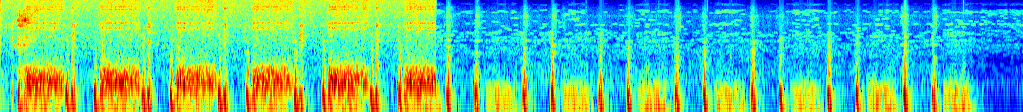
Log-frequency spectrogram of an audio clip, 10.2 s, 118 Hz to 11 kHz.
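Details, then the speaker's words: Unnamed heart murmur played as a quiz: regular heartbeat at about 79 a minute with a rushing murmur filling the gaps between beats. "Start with my intro where you will hear a murmur. Can you tell me the name of this murmur?"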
